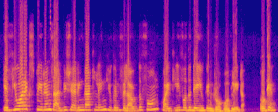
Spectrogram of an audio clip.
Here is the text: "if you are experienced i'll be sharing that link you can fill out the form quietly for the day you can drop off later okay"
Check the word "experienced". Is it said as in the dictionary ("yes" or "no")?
no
